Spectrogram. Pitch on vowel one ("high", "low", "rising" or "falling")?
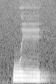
low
